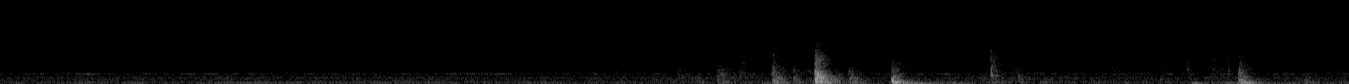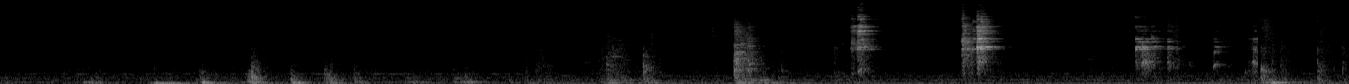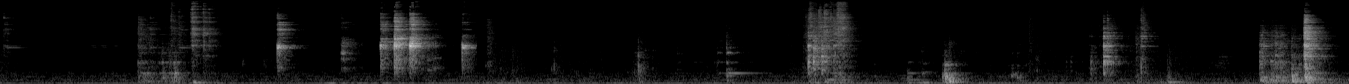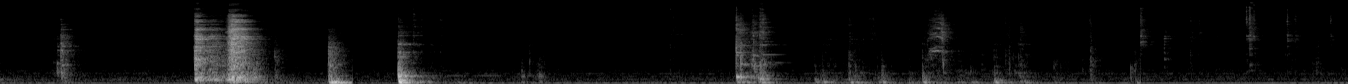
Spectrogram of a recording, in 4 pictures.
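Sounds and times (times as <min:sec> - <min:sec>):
dishes and utensils clattering: 0:20.8 - 0:21.3, 0:21.9 - 0:22.4, 0:23.1 - 0:23.6, 0:24.8 - 0:26.2, 0:28.4 - 0:31.9, 0:34.0 - 0:38.7, 0:39.6 - 0:40.4, 0:42.4 - 0:45.1, 0:47.8 - 0:50.9, 0:51.8 - 0:53.9.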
